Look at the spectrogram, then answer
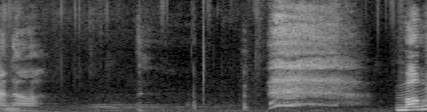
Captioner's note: chuckles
